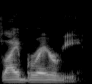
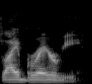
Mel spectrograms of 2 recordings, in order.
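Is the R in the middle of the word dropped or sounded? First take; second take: sounded; sounded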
